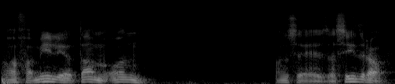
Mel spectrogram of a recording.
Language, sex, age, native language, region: Slovenian, male, 60+, Slovenian, Drava region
